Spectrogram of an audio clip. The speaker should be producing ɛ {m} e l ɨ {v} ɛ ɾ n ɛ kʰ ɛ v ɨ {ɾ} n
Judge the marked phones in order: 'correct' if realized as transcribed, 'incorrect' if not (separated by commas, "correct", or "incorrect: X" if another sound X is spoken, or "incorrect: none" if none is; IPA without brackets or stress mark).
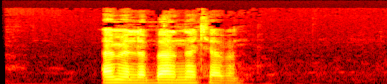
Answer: correct, incorrect: b, incorrect: none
